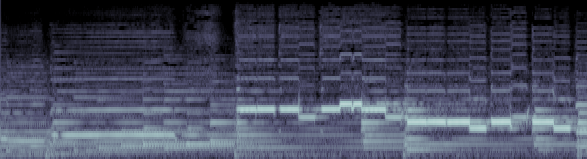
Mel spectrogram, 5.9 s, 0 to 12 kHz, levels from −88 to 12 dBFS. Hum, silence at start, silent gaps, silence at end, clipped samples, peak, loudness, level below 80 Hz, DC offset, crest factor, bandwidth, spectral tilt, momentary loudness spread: none; 0 s; none; 0 s; under 0.1%; -4 dBFS; -16 LUFS; -54 dBFS; under 0.1%; 12 dB; 9.4 kHz; -6 dB/octave; 12 LU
